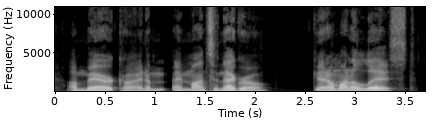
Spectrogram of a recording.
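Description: A plain, everyday voice with lively intonation at a moderate pace, on a very clean recording with a silent background. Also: man. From United States, Montenegrin immigrant parents. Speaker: podcast host. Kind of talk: solo podcast monologue.

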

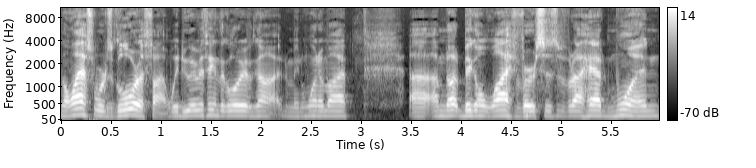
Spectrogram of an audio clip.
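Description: In a very clean recording with a silent background, a man with a fairly high pitch and a Southern US accent talks at a very fast pace with fairly even intonation. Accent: Southern US (Georgia). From Georgia, US South. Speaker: pastor and newspaper editor. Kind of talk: interview. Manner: halting, many fillers.

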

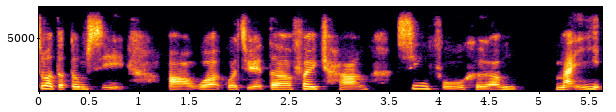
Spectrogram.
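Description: A woman with a Vietnamese accent talks very slowly at a medium pitch, with ordinary pitch variation. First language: Vietnamese (speaking Chinese). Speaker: podcast listener, Chinese learner. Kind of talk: casual interview chat. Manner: halting, many fillers and repetitions.

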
